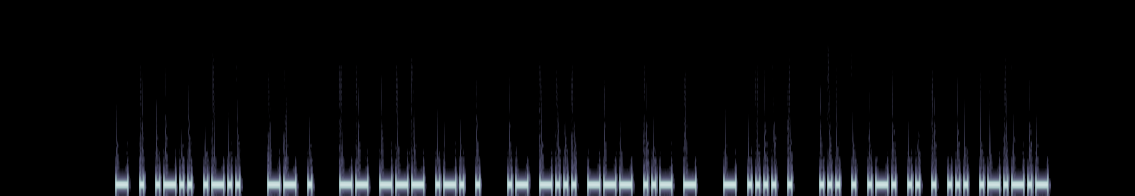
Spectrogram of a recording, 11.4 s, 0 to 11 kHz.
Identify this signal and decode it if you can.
Morse code, heard as a keyed tone, about 30 wpm, 700 Hz. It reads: TELL ME MORE ABOUT THE SERIES.
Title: Sentences from Top 1000 Words - Review Part 5 - 30wpm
